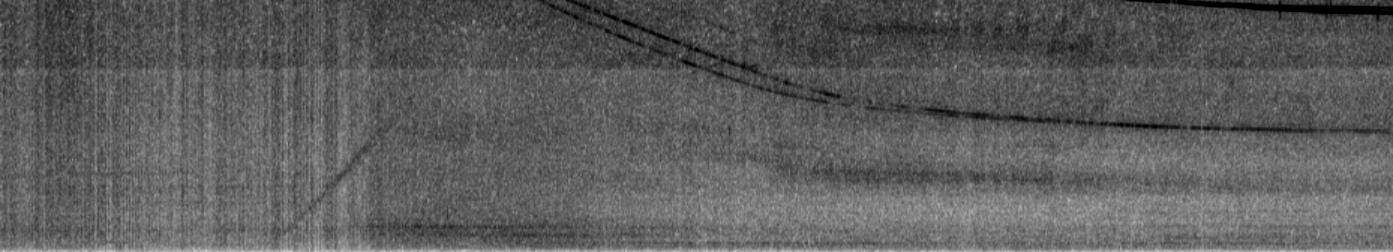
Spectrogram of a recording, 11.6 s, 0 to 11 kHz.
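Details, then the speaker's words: First-ever run-up of the twin turbines in a giant RC F-14 jet: a loud, even roar with a high whine climbing smoothly as they spool up. Temperatures and acceleration were good and auto restart worked. Healthy run-up. "All right, so everything worked out well with the test runs. Temperature-wise, everything was good. Acceleration-wise, everything's good."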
